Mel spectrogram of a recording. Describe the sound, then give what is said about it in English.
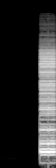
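After a moment of silence, a loud, harsh buzzer blares abruptly, a rich, raspy electronic tone that holds steady for a fraction of a second. No one speaks. “He almost didn't buzz himself, didn't he?”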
